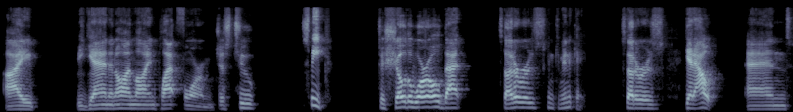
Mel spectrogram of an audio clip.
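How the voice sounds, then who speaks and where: A man guest in an interview, speaking earnestly and reflectively, with a stutter that brings repeated words and restarts. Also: mid-range voice. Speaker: podcast guest. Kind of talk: conversational interview.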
